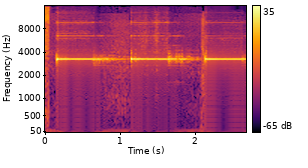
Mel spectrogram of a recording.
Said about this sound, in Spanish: Ya con la nueva batería puesta puede poner el detector de humo una vez más en el techo y oprimir este botón 3 segundos.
